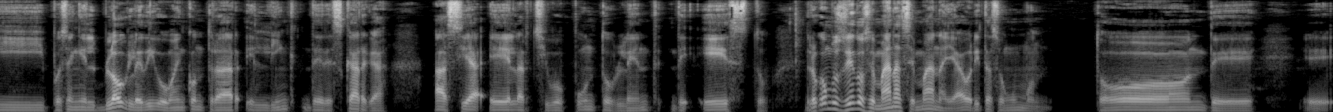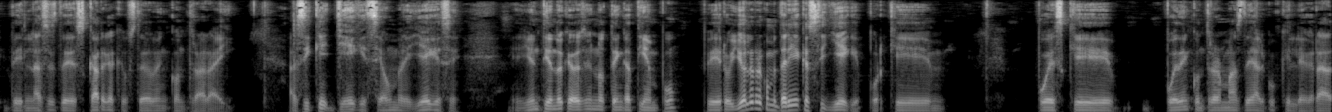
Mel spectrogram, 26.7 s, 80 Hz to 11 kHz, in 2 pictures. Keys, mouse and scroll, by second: 2.6 middle click, 3.5-5.3 drag, 5.6 click, 6.7-8.5 drag, 8.6 middle click, 9.1 shift+middle click, 10.2-12.8 drag, 13.3-14.4 drag, 15.6 middle click, 16.7 middle click, 17.5 shift+middle click, 18.0 shift+middle click, 19.1 middle click, 20.0-22.9 drag, 23.0 middle click, 23.6 click, 26.4-26.6 drag.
